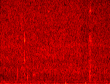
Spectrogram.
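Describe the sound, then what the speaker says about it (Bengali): Mixed sauces hit a hot pan of frying spring onion and capsicum, giving a continuous loud sizzle with a few soft utensil clicks and scrapes. "এখন সসগুলো যে মিশিয়ে রেখেছিলাম সেটা ঢেলে দেবো।"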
